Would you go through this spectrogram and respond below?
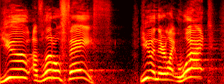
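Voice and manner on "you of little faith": loud, raised, projected mock delivery. Retelling the story, the speaker voices Jesus answering those crying to be saved; loud. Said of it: "And he says loudly".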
